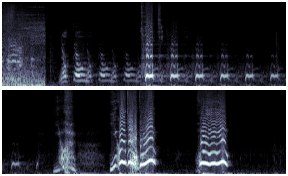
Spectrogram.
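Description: A young man talks and whines in a drawn-out, sing-song voice into a close microphone.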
